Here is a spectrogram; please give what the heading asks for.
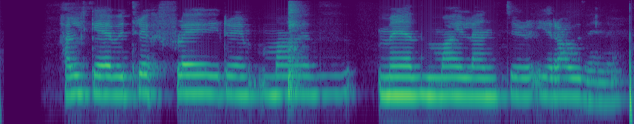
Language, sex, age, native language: Icelandic, male, 11, Icelandic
